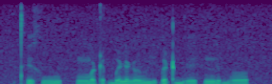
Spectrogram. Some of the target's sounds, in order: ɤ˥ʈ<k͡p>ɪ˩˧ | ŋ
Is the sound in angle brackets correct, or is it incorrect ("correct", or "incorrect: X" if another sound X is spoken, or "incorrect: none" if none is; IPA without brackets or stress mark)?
incorrect: ɡ͡b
